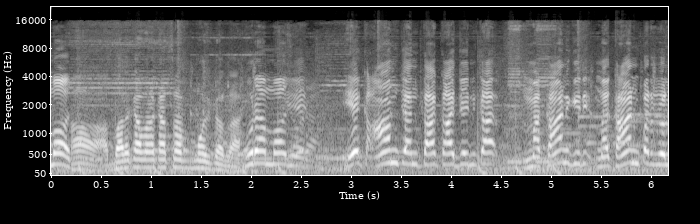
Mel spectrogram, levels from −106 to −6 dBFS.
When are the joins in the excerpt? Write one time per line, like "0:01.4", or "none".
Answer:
0:02.7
